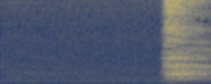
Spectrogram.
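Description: Low room hum, then near the end a man's loud, sharp intake of breath close to the microphone.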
